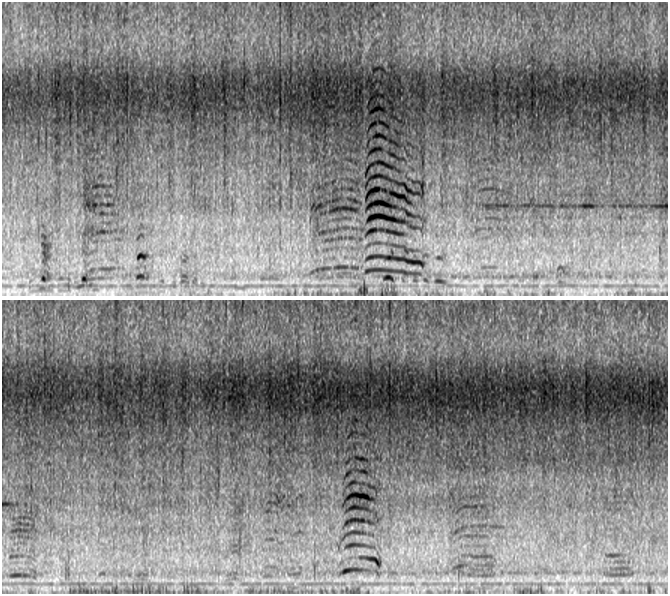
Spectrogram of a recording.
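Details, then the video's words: Domestic sheep of a flock grazing in a dry riverbed near a village: two wavering, harmonic bleats, one strong burst near the middle and another later, over a steady low hum, faint rustling and scattered fainter calls. "Sheep sound | sheep voice | sheep flock"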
